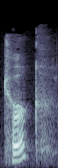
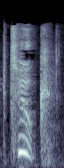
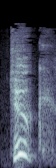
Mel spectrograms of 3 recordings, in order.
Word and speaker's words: Tuque: have double checked it Turk toque to toque like a Canadian excellent I love it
